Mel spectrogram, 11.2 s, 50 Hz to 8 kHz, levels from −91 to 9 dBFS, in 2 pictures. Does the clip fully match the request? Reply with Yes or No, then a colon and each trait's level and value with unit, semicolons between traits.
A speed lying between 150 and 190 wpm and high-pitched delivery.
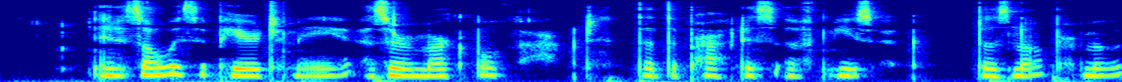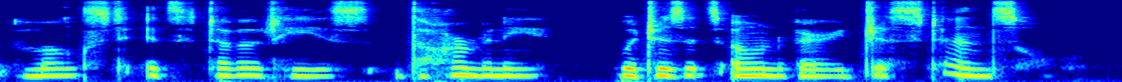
Yes: average, 165 wpm; high, 210 Hz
